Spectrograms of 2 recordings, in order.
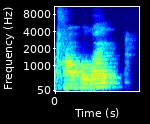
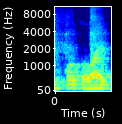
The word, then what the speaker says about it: coprolite: So this is called coprolite. Did I pronounce that right? Coprolite. I always say porpolite, but I was corrected, so I'll take the correction because it's good to learn.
